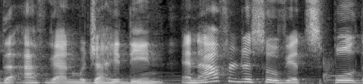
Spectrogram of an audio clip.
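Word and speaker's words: mujahideen: that funded the the muah why can't I pronounce it mujahidin right it was also Saudi and Pakistan a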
